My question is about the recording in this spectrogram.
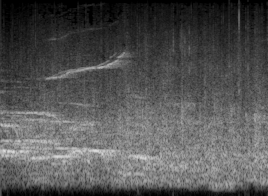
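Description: Studio audience applauding and cheering, a dense steady clatter of clapping with a high rising whistle about a second in; it eases off slightly toward the end.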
